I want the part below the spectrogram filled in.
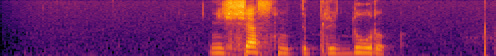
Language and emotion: Russian, angry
